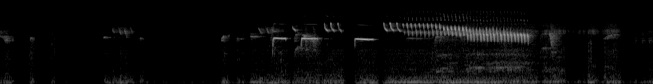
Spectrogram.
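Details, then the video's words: Canary just after its moult, not yet in full song: scattered sharp chirps, then bright high whistled notes building into a loud, buzzy, rapid trill held for over a second before fading back to single chirps. "suara burung kenari pasca mabung"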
